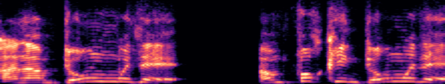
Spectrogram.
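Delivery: angry, pissed off and fed-up declaration. Complaining about people who message other streamers: angry. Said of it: "I'm sorry that I'm so pissed off".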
